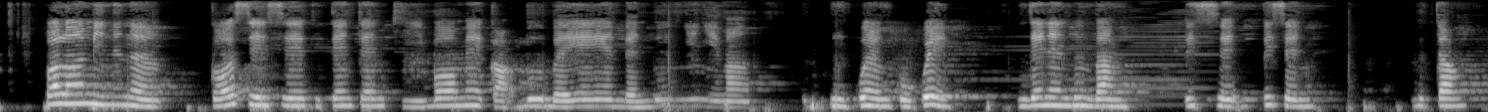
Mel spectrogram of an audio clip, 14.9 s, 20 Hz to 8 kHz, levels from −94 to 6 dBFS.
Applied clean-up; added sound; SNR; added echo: classical method WPE with log-MMSE.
